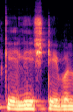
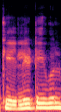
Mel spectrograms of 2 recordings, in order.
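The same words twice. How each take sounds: First: "केलीज table" with an ee vowel and closing sibilant; variant pronunciation. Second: "केले table" with no s sound closing केले; "केले" as two syllables, ke-le, before table; variant pronunciation. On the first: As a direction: say केलीज as ke-lees, then table. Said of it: "कुछ लोग केलीज table बोलते हैं". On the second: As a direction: say केले ending on an open vowel, then table. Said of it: "कुछ लोग केले table बोलते हैं". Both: Shown as a demonstration.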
